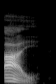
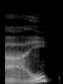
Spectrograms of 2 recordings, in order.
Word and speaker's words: hai: L'h in italiano è sempre muta, quindi io ho si pronuncia io o tu hai si pronuncia tu ai. Ripetete con noi, cari ascoltatori. Io ho, tu ai, lui ha, lei ha,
